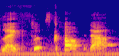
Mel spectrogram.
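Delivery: high breathy whisper "just calm down". Shown as a demonstration. Speaker to Serenity, pleading in a high whisper.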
